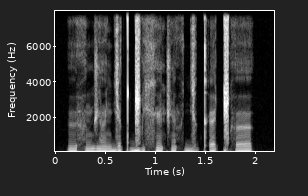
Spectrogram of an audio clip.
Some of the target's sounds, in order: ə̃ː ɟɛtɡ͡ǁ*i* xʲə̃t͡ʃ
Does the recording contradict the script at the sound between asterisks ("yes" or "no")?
no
